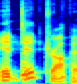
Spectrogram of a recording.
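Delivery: storybook narrator voice-over delivery. Player at the table announcing the attack dropped the enemy, narrator voice. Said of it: "Narrator voice".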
